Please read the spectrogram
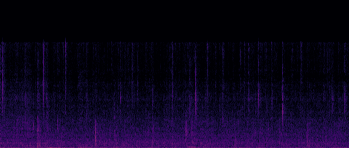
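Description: Rain falling steadily on wet ground, with scattered sharp drip ticks and a low rumble underneath.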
